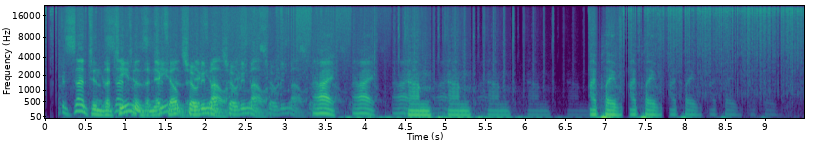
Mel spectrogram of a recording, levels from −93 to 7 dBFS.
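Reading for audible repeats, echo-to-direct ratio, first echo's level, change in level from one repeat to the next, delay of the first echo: 4, -4.5 dB, -5.0 dB, -10.0 dB, 0.498 s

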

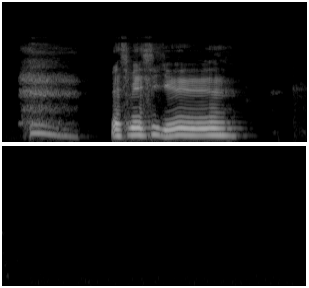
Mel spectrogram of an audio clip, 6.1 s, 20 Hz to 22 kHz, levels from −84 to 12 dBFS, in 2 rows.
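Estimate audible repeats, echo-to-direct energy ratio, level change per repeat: 2, -22.5 dB, -11.5 dB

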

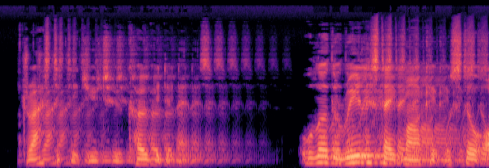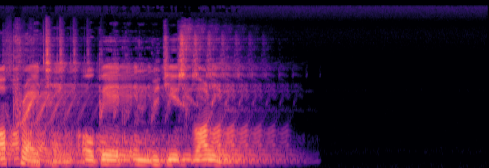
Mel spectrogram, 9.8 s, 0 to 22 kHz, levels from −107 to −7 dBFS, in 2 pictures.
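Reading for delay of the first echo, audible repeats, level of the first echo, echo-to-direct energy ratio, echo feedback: 0.136 s, 5, -9.0 dB, -7.5 dB, 52%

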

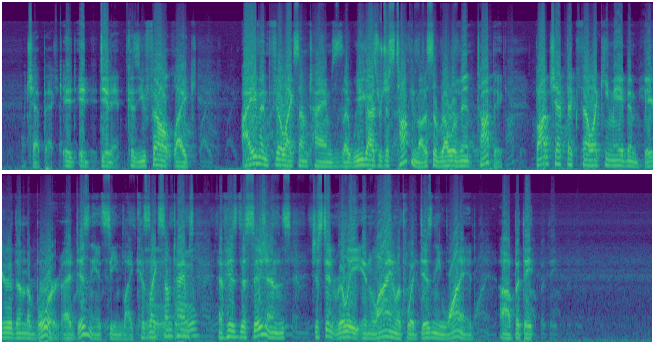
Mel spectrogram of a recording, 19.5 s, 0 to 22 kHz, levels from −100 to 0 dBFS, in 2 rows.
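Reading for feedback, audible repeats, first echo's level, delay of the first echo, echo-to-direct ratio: 26%, 2, -22.0 dB, 0.381 s, -21.5 dB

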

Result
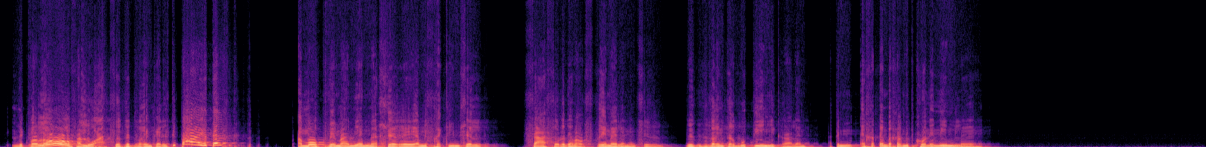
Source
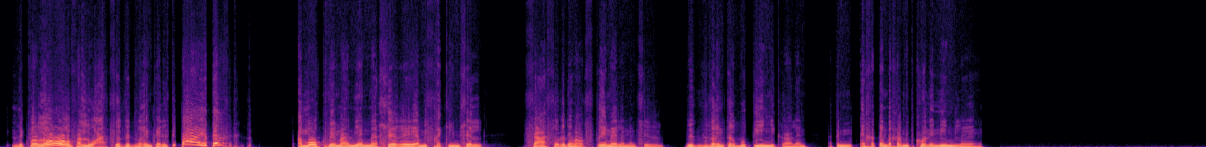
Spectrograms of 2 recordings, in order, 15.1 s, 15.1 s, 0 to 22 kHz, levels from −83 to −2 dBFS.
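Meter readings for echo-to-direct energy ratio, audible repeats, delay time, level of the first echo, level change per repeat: -14.0 dB, 2, 0.11 s, -14.5 dB, -10.5 dB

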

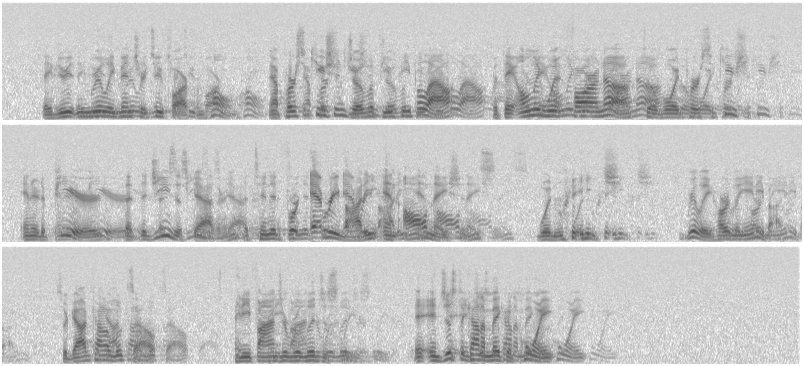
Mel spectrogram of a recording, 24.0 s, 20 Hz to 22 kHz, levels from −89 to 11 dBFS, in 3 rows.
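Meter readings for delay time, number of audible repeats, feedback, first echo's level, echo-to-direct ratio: 0.327 s, 2, 16%, -9.0 dB, -9.0 dB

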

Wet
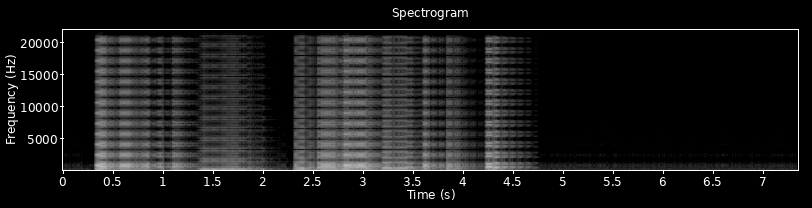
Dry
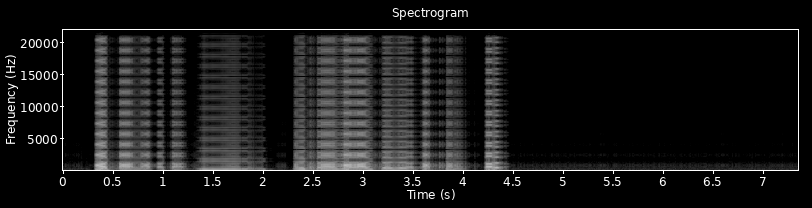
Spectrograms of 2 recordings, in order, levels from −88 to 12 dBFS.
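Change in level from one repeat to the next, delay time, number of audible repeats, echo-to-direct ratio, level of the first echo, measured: -5.5 dB, 79 ms, 4, -11.0 dB, -12.5 dB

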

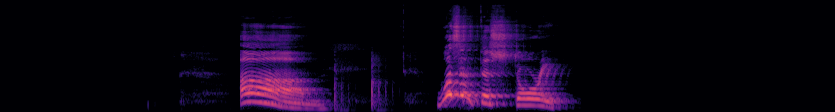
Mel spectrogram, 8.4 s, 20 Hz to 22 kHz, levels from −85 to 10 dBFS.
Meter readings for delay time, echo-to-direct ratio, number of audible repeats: 69 ms, -10.0 dB, 4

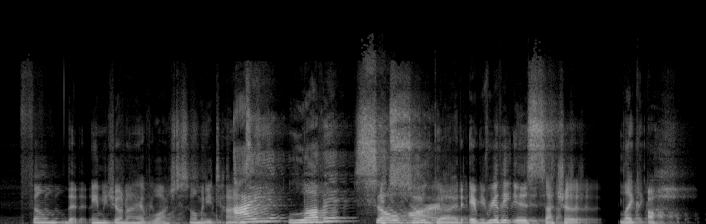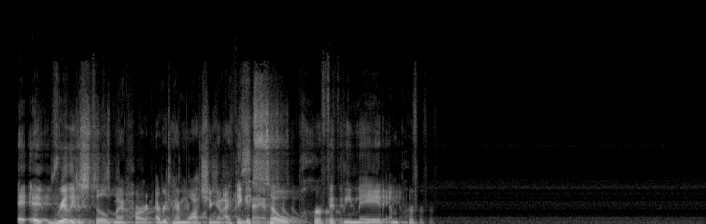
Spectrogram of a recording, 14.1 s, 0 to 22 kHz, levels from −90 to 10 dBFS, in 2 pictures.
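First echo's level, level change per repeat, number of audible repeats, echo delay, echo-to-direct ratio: -14.0 dB, -8.0 dB, 2, 0.1 s, -13.5 dB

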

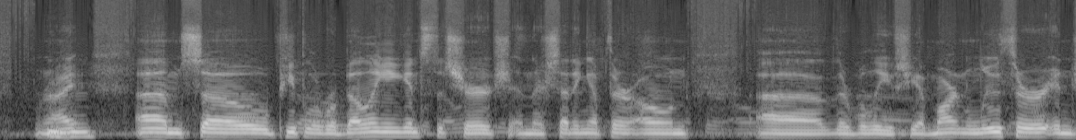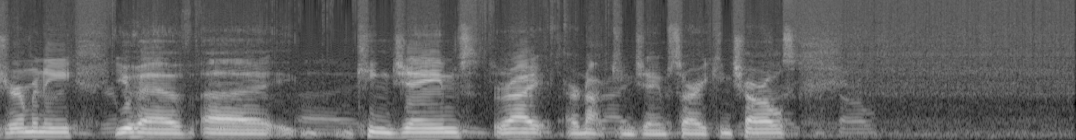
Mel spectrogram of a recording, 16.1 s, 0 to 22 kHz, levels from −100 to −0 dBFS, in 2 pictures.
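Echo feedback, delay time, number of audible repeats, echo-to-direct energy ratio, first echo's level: no steady repeat, 0.701 s, 1, -20.0 dB, -20.0 dB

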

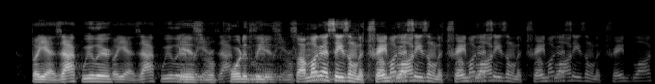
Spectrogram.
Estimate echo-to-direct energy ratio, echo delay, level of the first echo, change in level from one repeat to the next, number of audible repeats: -7.5 dB, 0.79 s, -8.0 dB, -8.0 dB, 3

